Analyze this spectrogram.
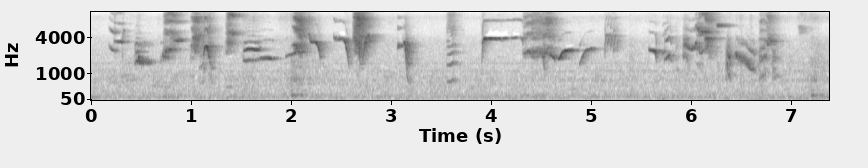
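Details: Varied ngeriwik song from an Oriental magpie-robin, used to stimulate young birds to sing, combining grating rasps, a level sustained whistle and slurred whistled notes in a busy, continuous sequence.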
